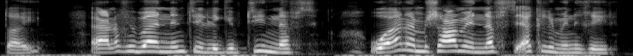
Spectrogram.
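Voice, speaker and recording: A woman voicing a bossy, teasing young man with an Egyptian accent in a storybook reading, talking loudly. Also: fairly high pitch, racing, close to an everyday voice. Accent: Egyptian Arabic. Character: pushy, teasing young man, playful and stubborn.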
